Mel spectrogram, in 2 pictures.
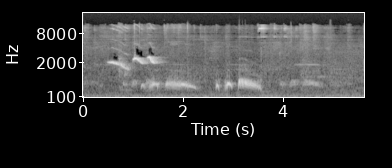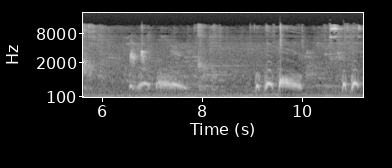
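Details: Captive decoy spotted dove cooing to excite other doves: several soft low coo phrases, each short clipped notes into a fuller drawn note, against background hiss, with sharp high chirps from other small birds.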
